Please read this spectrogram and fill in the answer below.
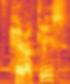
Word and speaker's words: Heracles: is our war load we have Heracles which is actually how in Greek hercules is pronounced or really pleased we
